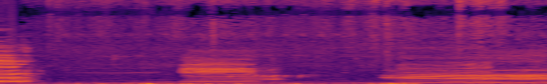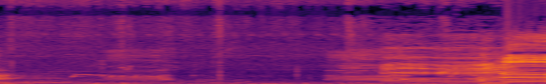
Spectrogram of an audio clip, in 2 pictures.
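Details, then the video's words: Several cows calling in an open farm field alongside goats, buffalo and monkeys, their harmonic moos overlapping and rising and falling, with steady low background rumble throughout. "Funny Cow Sounds"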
